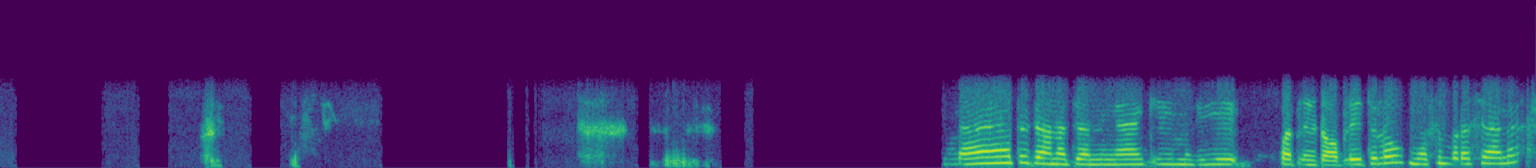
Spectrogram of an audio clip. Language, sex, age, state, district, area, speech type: Dogri, female, 30-45, Jammu and Kashmir, Reasi, rural, conversation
